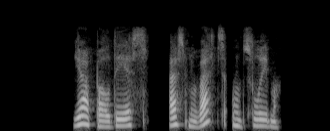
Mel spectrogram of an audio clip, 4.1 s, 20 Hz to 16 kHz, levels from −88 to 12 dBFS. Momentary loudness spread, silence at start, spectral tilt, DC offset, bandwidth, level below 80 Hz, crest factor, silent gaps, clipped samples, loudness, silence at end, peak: 10 LU; 0.95 s; -6.5 dB/octave; under 0.1%; 7.4 kHz; -66 dBFS; 20 dB; 1.88-2.12 s, 2.86-2.90 s; under 0.1%; -22 LUFS; 0.65 s; -4 dBFS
